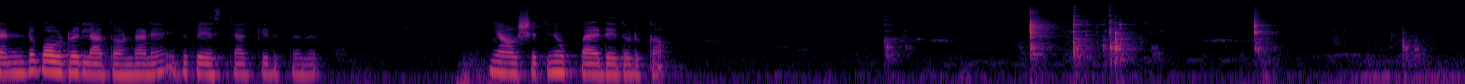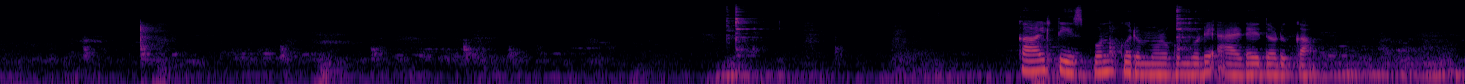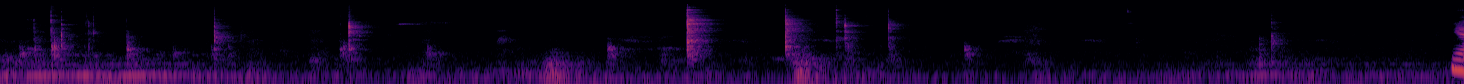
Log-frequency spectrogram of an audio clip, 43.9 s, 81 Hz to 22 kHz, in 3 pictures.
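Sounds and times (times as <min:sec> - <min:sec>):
low steady hum: 0:00.0 - 0:43.9
spoon clinking against glass bowl: 0:21.9 - 0:22.5, 0:26.4 - 0:26.8.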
